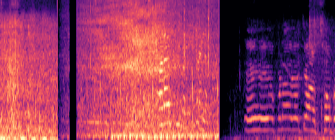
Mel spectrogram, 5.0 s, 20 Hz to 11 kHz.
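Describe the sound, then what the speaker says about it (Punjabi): A 2020-model tractor engine runs with a loud, rough, steady drone for about three seconds, then cuts out as a voice takes over. "ਆਪਾਂ ਸ਼ੁਰੂ ਕਰਦੇ ਆਪਾਂ ਟਰੈਕਟਰ ਤੋਂ ਆਵਾਜ਼ ਤੋਂ ਸ਼ੁਰੂ ਕਰਦੇ ਹਾਂ"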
